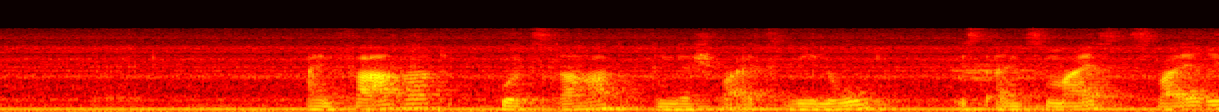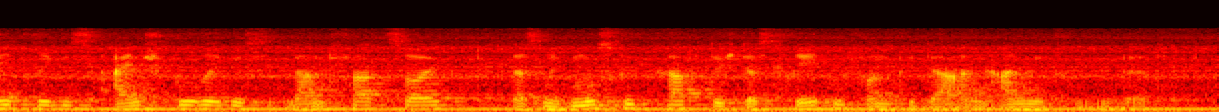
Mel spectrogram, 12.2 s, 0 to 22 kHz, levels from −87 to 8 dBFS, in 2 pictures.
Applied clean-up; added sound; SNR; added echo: none; Engine; 20 dB; none.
